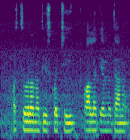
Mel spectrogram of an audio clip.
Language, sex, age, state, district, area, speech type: Telugu, male, 18-30, Andhra Pradesh, Kurnool, rural, spontaneous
